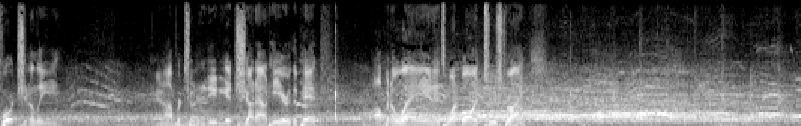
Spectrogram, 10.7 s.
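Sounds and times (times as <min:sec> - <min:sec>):
speech: 0:00.0 - 0:01.0, 0:02.1 - 0:07.4
large home crowd booing and groaning: 0:04.6 - 0:10.6.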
